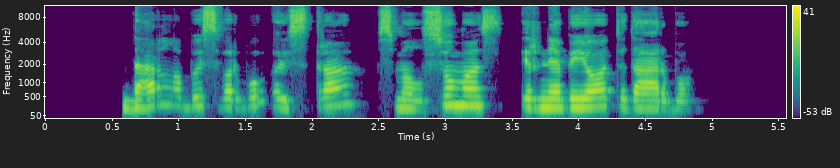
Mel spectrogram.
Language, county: Lithuanian, Kaunas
